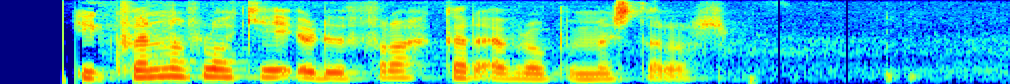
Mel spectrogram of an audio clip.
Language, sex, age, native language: Icelandic, female, 18-19, Icelandic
